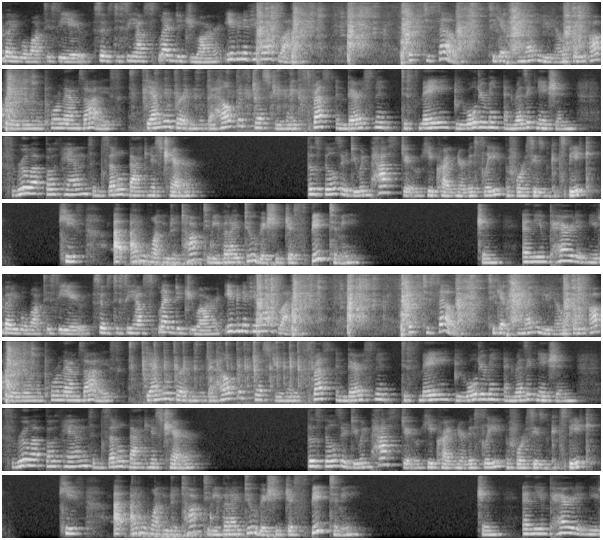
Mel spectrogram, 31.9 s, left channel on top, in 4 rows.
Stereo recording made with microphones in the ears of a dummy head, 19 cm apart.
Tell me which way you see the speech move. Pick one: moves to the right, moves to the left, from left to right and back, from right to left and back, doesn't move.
moves to the left.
